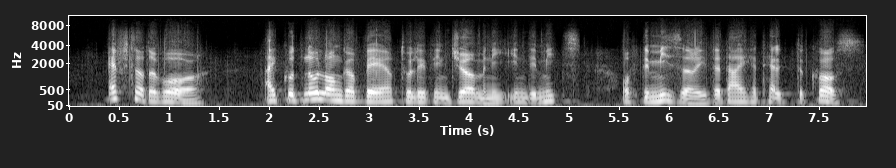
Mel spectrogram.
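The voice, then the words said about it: German accent. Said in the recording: “your accent, you're German”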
